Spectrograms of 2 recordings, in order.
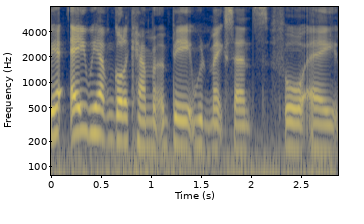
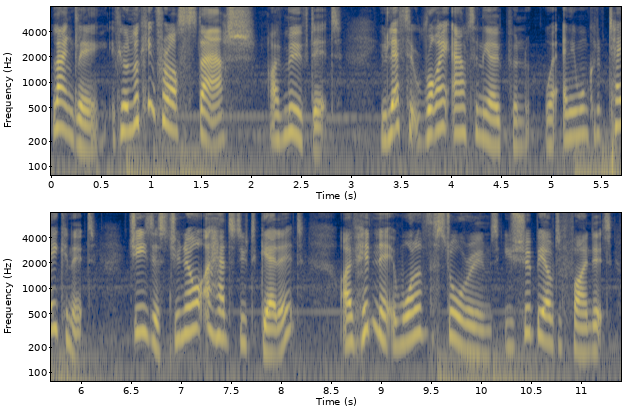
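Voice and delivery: louder read-aloud voice; reading a note; 2 semitones higher, 3 dB louder than usual. Acted. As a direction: read it like a found letter. Reads game note aloud.

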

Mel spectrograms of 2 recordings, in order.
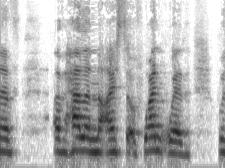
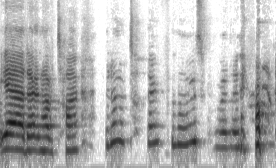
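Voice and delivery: playfully dismissive, laugh breaking in, pitch rising; laughing mock brush-off; 7 semitones higher, faster than usual. Author jokingly pretending she's done with the prize women, laughing. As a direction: toss it off as a joke, giggling by the end. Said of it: "and I'll be like".

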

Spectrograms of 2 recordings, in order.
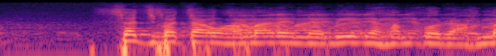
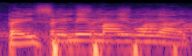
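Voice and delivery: usual speaking voice

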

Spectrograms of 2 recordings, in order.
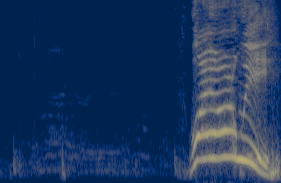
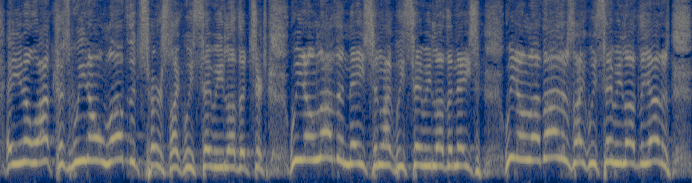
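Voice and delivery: full-force preaching; 6 semitones higher than usual. Acted. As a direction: build it up to the end.

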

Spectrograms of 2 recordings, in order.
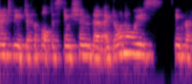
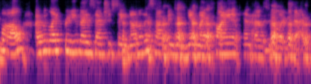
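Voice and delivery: loud, higher-pitched playful pitch; joking mock demand; 6 semitones higher, 7 dB louder than usual. Consultant jokes to commissioners about paying the client, playfully loud. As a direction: make a tongue-in-cheek request over the laughter.

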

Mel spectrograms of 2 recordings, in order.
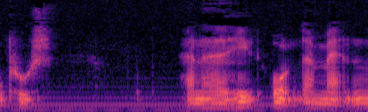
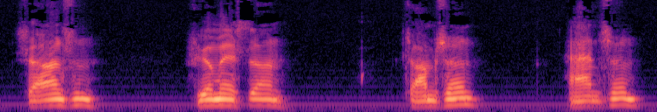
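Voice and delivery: loud, raised-pitch shouts, one name at a time; calling out names; 6 semitones higher, 10 dB louder, slower than usual. A narrator's reading. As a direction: call each name out across a busy deck. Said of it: "råbte han mærkelige ord".

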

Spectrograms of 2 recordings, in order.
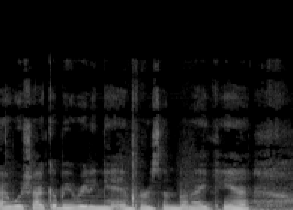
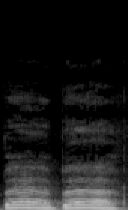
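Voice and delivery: higher, drawn-out storybook baa; sheep's bleat; 4 semitones higher than usual. A narrator's reading. Reading the sheep to kindergartners, higher bleating. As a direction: bleat like a picture-book sheep. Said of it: "bleated the sheep".

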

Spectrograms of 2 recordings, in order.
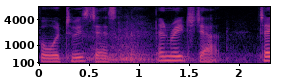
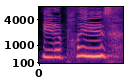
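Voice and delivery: high, loud tearful begging; desperate wail; sobbing plea; 16 dB louder than usual. Acted. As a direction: beg through sobs. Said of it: "you sobbed".

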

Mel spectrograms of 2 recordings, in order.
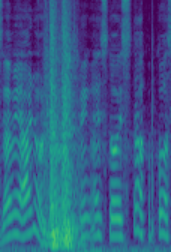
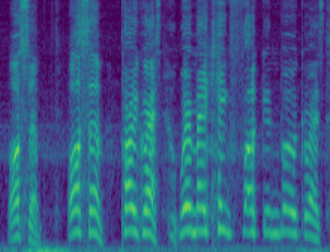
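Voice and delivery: loud, higher-pitched celebration; triumphant cheering; 5 semitones higher, 5 dB louder than usual. Real, not acted. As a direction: punch each word in triumph. Cheers progress in game.

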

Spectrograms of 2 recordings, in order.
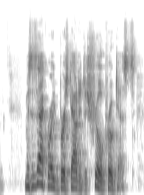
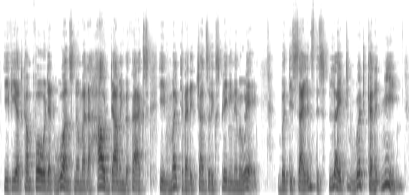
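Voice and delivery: grave, urging foreign detective; Poirot. Acted. Poirot warns Flora of her fiancé's danger, urgent and accented. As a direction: press the case with accented emphasis.

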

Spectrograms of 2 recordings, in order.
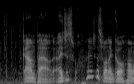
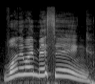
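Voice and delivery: high, drawn-out frustrated yell; exasperated gamer's high-pitched holler; frustrated shout; 8 dB louder, slower than usual. Real, not acted. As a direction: wail it out loud, stretching the words. Stuck player yells in frustration.

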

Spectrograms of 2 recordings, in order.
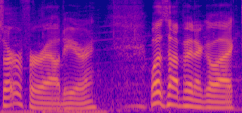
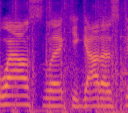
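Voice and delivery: ordinary talk, nothing marked

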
